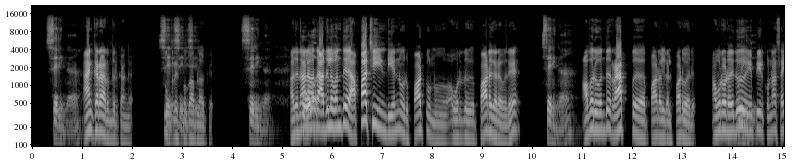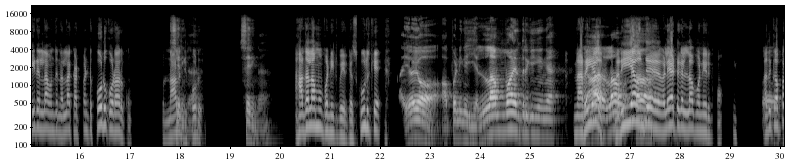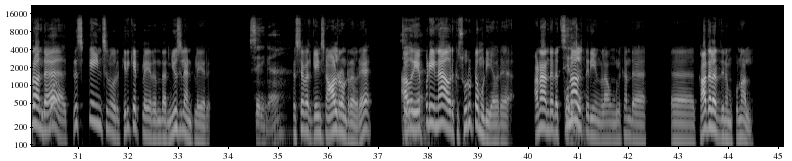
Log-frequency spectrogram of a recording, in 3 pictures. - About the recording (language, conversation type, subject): Tamil, podcast, தனித்துவமான ஒரு அடையாள தோற்றம் உருவாக்கினாயா? அதை எப்படி உருவாக்கினாய்?
- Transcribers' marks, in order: in English: "ஆங்கர்‌ரா"; other background noise; in English: "அப்பாச்சி"; in English: "ராப்"; in English: "சைட்"; in English: "கட்"; surprised: "ஐய்யய்யோ!"; in English: "க்ரிக்கெட் ப்ளேயர்"; in English: "ப்ளேயர்"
